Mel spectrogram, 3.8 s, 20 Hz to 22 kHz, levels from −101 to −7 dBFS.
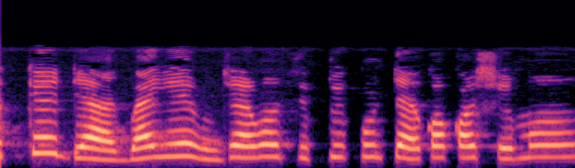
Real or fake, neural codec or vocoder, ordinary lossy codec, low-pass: real; none; MP3, 64 kbps; 7.2 kHz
